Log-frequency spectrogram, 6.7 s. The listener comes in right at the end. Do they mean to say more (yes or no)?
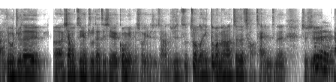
no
